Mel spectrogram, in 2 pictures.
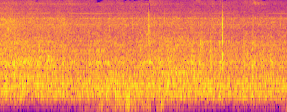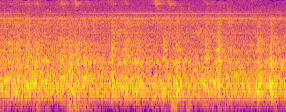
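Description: Steady rolling rail noise of a train's last cars moving away, with a few faint wheel clicks over rail joints, easing slightly in level.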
